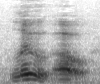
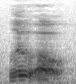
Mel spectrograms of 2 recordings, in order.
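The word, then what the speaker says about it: λύω: very painful way this is the Greek word luo can you pronounce it Lambda oops Salon Omega it has an acute accent when it's in its normal State not important but luo luo it means I destroy which is of course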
